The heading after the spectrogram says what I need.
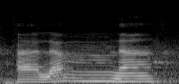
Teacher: Mim itu tempat keluarnya dari syafaten ya, dua bibir.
